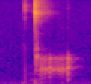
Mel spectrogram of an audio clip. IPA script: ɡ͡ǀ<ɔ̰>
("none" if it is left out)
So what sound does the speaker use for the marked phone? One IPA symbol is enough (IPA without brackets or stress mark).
ɔ̰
